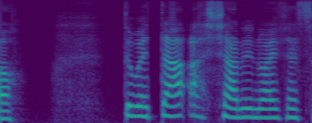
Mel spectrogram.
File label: "allan", Welsh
